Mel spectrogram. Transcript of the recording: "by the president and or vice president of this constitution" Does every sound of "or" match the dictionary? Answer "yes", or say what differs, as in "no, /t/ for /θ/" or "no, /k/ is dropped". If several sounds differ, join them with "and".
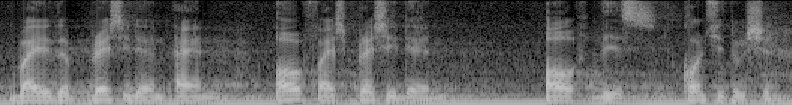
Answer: no, /l/ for /ɹ/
